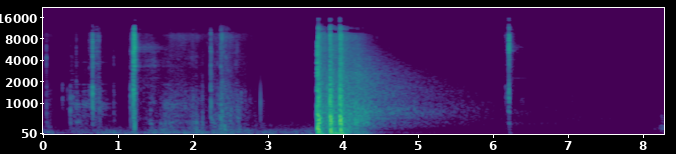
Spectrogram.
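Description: A few light clicks and knocks, then just before halfway a quick burst of three or four sharp bangs with a tail that fades over about a second, and one more click a little later.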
